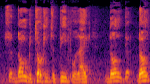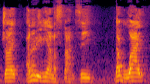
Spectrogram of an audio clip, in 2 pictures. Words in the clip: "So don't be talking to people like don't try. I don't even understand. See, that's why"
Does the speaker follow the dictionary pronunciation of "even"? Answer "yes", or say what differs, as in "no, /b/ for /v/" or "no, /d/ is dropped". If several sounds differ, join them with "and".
no, /n/ is dropped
